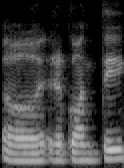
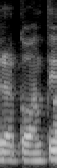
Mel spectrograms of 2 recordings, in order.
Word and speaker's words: Rencontre: कि रकौंते रखना है, बिकॉज रकौंते का प्रोनाउंसिएशन भी अलग अलग है। इंग्लिश में हाँ, अलग। रकौंते लोग अलग तरीके से बोलते हैं, फ्रेंच में क्योंकि आर का साउंड उनका मिसिंग होता है, तो वो आर के साउंड को हाँ, मिसिंग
